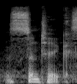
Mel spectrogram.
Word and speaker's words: Cintiq: Cintiq.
